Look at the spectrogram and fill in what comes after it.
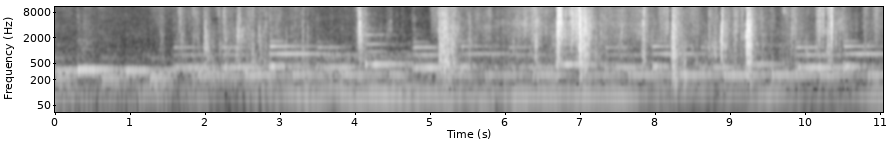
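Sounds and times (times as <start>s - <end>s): background music with held notes: 0.0s - 11.0s
paper folders dropped into box: 5.1s - 5.6s, 6.3s - 9.5s.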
